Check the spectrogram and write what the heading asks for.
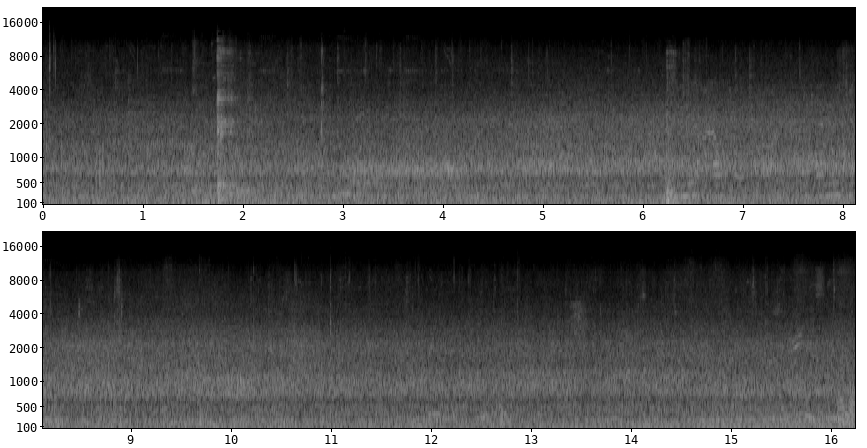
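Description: Horse trotting on a sand arena: soft hoofbeats under a steady outdoor background hiss, with a couple of faint sharp clicks.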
